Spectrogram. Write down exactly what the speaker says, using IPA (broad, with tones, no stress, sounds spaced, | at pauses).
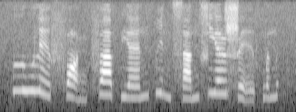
l u˥ l e˨ ɪ̯ f ɑ̰˨˩ ŋ f ä˥ p j ɛ˧˥ n p i˥˩ n s a˧˥ n ɕ j ɛ˥ ʂ ḛ˨˩ ɪ̯ f w ə˦ n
